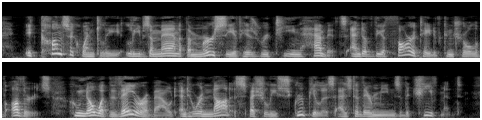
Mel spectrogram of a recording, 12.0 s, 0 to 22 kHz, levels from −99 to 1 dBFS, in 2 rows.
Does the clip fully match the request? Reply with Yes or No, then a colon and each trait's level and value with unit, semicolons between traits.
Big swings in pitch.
Yes: wide, 6.5 semitones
